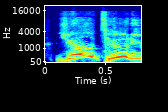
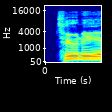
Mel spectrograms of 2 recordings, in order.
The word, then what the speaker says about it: Thuney: Joe Thuney, what? That's not how you pronounce his name. It's Joe Thuney, man.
